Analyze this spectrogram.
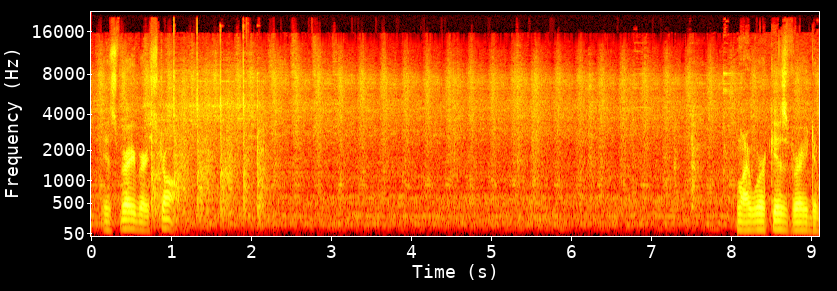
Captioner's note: machinery whirs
